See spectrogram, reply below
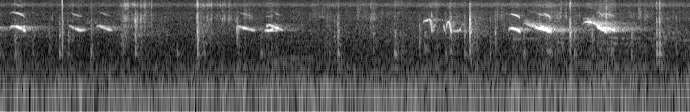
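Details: Baby chickens peeping: short, high, downward-sliding chirps come in loose clusters, a few at the start, then a livelier bunch near the end, over a low steady background hum.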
